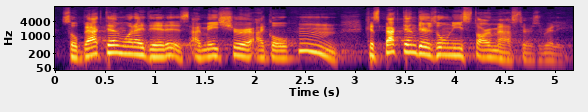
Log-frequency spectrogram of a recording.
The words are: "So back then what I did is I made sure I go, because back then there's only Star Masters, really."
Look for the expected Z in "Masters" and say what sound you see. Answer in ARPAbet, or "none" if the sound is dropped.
Z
